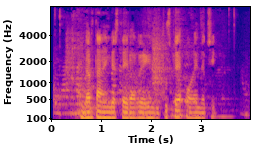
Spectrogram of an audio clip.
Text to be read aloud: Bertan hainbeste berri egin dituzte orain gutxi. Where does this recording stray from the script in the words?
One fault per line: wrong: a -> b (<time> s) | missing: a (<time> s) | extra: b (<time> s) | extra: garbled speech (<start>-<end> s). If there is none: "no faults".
no faults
